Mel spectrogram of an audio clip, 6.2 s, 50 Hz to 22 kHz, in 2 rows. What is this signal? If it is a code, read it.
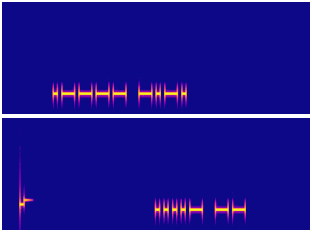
Morse code, heard as a keyed tone, about 28 wpm, 700 Hz. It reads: 1C 4M
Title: Single-Letter Single-Number 28wpm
